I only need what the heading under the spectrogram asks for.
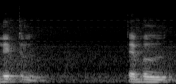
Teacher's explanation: টেবিলের এলটা একটা syllable form করে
